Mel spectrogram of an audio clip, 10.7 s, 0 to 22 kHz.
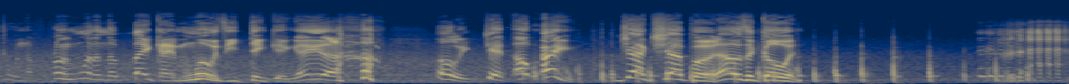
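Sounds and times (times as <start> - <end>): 
speech: 0.6 - 8.1, 9.8 - 10.4
knocks or steps: 5.4 - 10.4
goat bleating: 9.8 - 10.6.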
